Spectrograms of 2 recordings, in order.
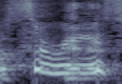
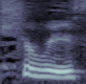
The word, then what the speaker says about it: Cerise: No, Cerise. Cerise, did I say it wrong? You said Charisse. It's Cerise.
